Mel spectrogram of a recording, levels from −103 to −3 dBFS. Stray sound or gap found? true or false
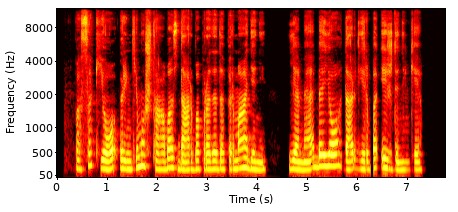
true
